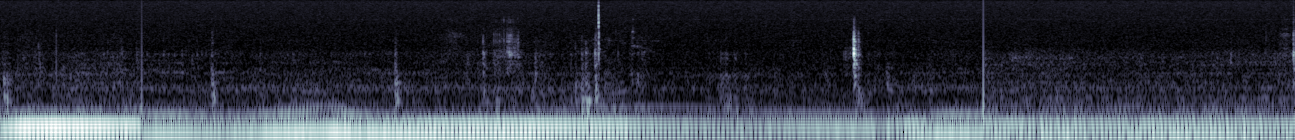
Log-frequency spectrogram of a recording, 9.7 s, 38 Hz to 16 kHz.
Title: Mk7 Golf R 9 examples of steering/suspension grinding sound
